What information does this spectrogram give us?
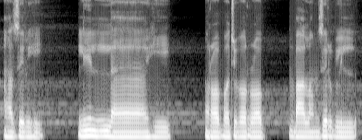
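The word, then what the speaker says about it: رَبِّ: হাজিরহি লিল্লাহি রব জবর রব বা লাম জের বিল রব্বিল আমরা অনেকে রাব্বিল বলি এটা ভুল রব্বিল বলতে হবে আইন খারা জবর আ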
